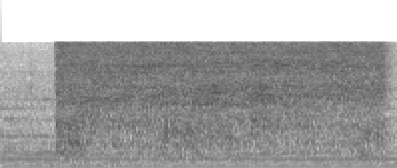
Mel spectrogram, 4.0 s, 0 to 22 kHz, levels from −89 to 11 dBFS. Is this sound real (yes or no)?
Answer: yes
